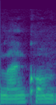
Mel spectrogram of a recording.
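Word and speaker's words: Lancôme: she did that Lancome I'm just not try and be bougie and French and just same Lancome because that's how I've always pronounced it this is the Lancome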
